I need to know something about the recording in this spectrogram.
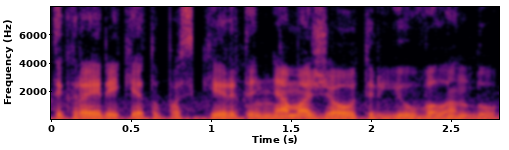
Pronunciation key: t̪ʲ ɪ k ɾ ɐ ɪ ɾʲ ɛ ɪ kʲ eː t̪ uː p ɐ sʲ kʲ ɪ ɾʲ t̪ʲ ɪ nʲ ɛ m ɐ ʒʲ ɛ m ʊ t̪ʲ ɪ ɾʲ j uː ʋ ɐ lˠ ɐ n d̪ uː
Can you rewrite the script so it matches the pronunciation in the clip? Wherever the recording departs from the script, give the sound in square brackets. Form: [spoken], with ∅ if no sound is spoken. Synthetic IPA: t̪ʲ ɪ k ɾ ɐ ɪ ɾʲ ɛ ɪ kʲ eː t̪ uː p ɐ sʲ kʲ ɪ ɾʲ t̪ʲ ɪ nʲ ɛ m ɐ ʒʲ ɛ [∅] ʊ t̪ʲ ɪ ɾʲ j uː ʋ ɐ lˠ ɐ n d̪ uː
